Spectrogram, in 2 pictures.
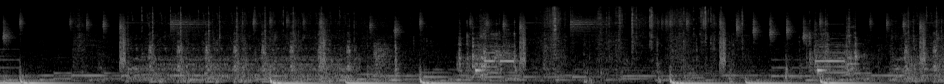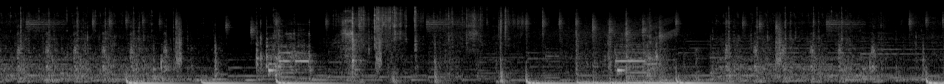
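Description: Background music with a steady beat and deep bass notes, with a domestic sewing machine stitching beneath it.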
